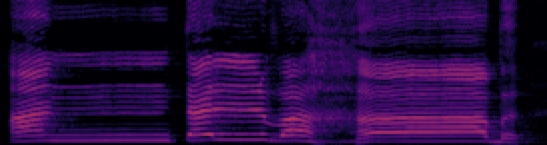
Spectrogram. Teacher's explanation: نون ساکن کی آواز کو ناک میں چھپائیں گے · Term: اقفا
